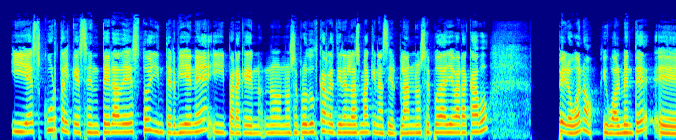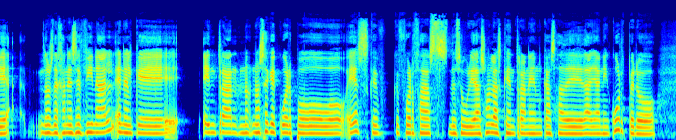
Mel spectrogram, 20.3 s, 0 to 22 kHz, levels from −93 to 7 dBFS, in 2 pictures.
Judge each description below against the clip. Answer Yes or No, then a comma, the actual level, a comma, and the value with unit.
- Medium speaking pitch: No, high, 220 Hz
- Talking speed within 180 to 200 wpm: Yes, fast, 190 wpm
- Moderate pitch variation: No, narrow, 2.2 semitones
